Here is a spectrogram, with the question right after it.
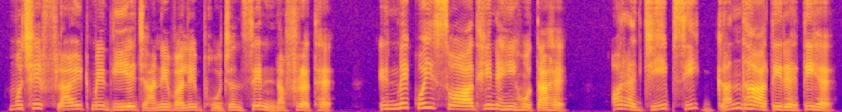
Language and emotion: Hindi, disgusted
